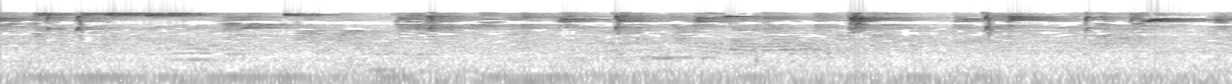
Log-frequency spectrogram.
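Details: A seven-coloured sunbird twitters in very high, thin chirps and short trills at an uneven pace, over a faint low murmur like distant voices.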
